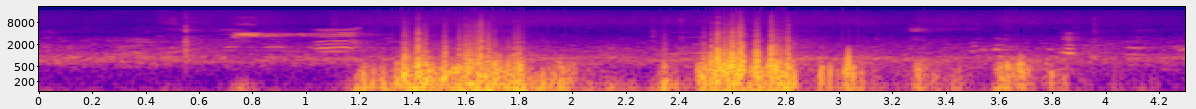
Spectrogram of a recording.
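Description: Two loud shouts from spectators close by, about a second in and again about two and a half seconds in, with fainter high calls from the field just before them.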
